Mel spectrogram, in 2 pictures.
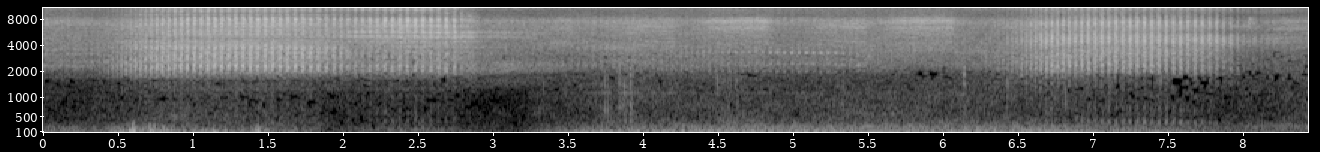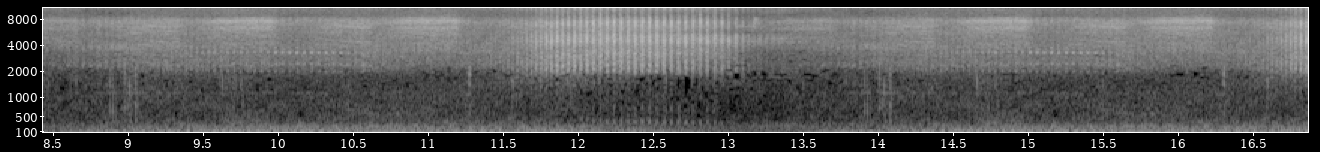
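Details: A single male superb dog-day cicada, the loudest around on a summer day in Texas, sings in loud, harsh buzzing bursts of about three seconds, repeated every five to six seconds.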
